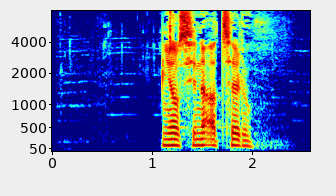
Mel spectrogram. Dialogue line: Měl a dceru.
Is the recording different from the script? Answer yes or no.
yes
